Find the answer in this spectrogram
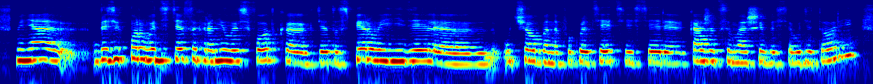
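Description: A woman with an unremarkable speaking voice and a fairly high pitch talks at a fairly quick pace, with hardly any pauses. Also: fairly even intonation. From Russia, Tula. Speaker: emigrant guest. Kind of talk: casual interview.

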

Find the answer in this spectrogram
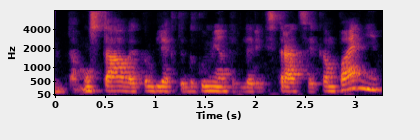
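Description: A woman with a normal speaking voice, fairly low-pitched, with ordinary pitch variation. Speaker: tech company CEO. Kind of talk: interview.

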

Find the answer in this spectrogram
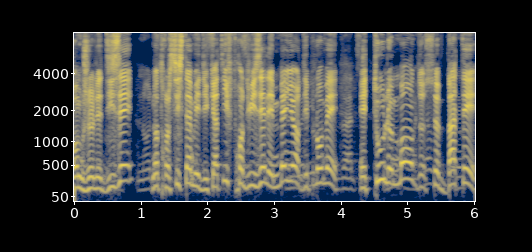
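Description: A man speaks in a high voice at a fairly slow pace. His pitch swings very widely. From Zimbabwe. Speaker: activist. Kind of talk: interview.

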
